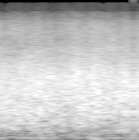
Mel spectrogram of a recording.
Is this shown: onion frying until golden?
no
